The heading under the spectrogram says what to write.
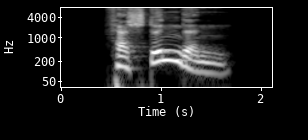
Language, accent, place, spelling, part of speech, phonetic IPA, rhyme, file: German, Germany, Berlin, verstünden, verb, [fɛɐ̯ˈʃtʏndn̩], -ʏndn̩, De-verstünden.ogg
- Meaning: first/third-person plural subjunctive II of verstehen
